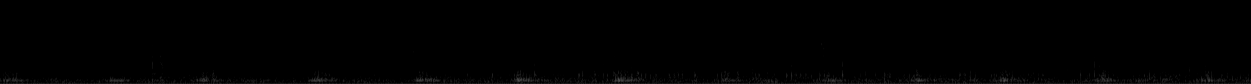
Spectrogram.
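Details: Abyssinian kittens of a first litter, 19 days old, starting to play indoors; a low, steady purr throbs in soft pulses about once a second throughout, with faint rustling and a few small clicks.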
